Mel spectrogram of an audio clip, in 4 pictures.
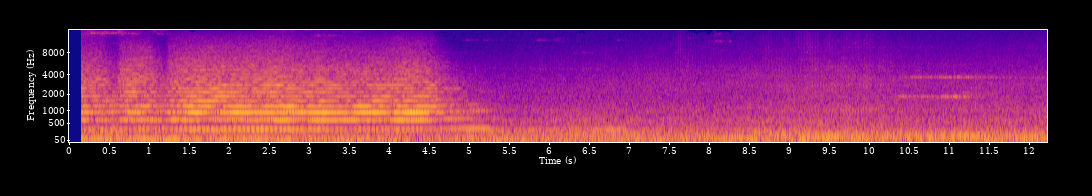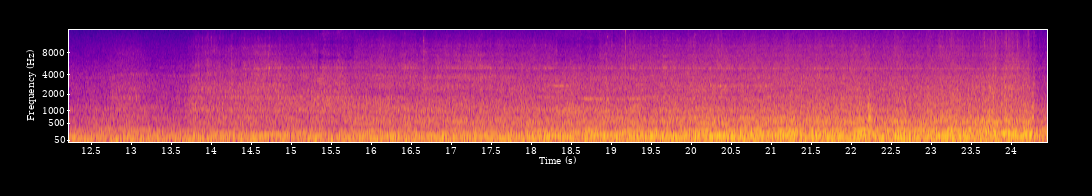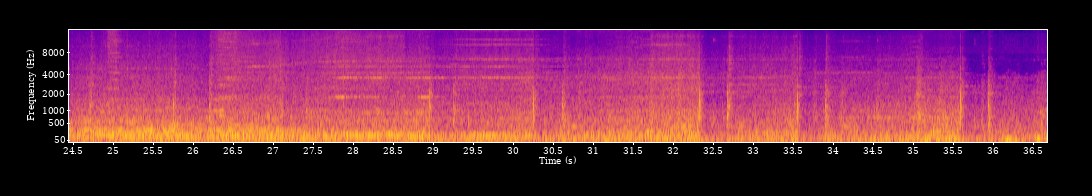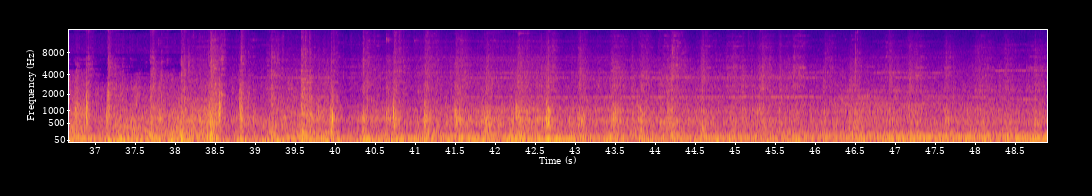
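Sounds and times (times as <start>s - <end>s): high wheel squeal: 10.3s - 11.7s, 18.0s - 21.3s, 26.2s - 35.0s, 43.9s - 48.9s.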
